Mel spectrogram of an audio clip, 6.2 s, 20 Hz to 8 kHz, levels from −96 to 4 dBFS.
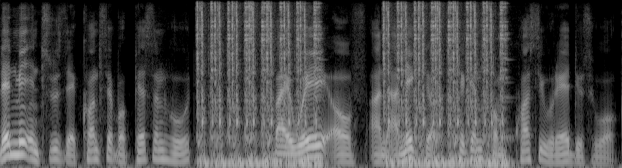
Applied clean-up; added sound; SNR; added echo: none; Typewriter; 0 dB; none.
